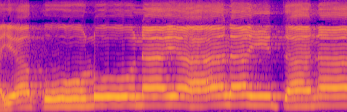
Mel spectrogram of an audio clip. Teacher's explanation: kita berhenti sebagai mat tabi'i, artinya kita panjangnya satu alif saja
